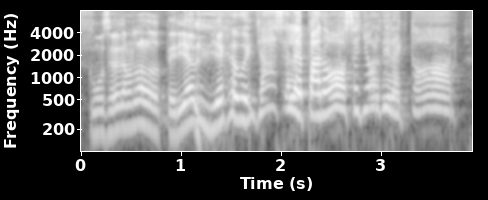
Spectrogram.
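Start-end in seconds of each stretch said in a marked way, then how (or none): 1.7-3.7 very high, squeaky, drawn-out shrill voice. Retelling his partner's excited call to the director: imitating a shrill voice. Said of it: "como tiene la voz chillona".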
